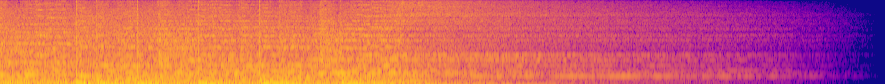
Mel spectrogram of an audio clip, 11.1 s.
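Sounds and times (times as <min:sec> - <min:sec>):
epic corporate music: 0:00.0 - 0:08.1.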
